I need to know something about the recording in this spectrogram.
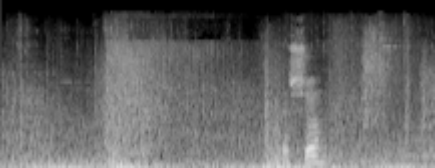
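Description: A sword strikes and slashes with metallic clangs.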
